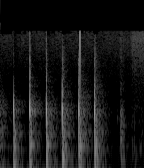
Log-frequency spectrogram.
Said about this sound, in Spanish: Lo aterrador de la Odisea, escúchenme bien lo que voy a decir, es que Cristo mismo se describe como uno que está afuera, llamando y golpeando la puerta.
